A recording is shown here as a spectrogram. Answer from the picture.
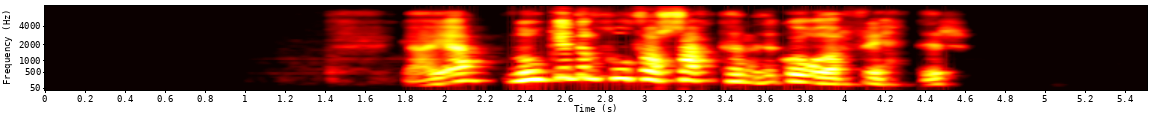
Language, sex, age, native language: Icelandic, female, 50-59, Icelandic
